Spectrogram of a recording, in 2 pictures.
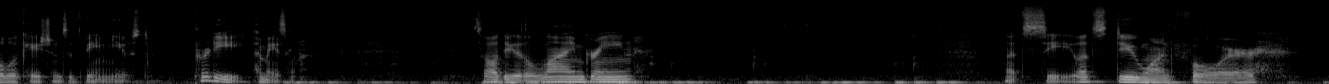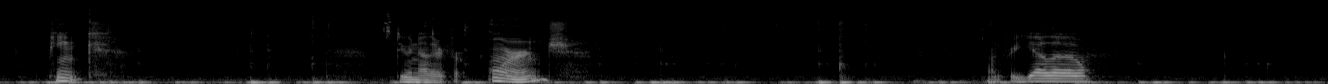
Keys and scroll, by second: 2.6-7.0 typing, 7.5 super+z, 7.9 shift+super+3, 8.3 shift+super+v, 8.9 shift+super+;, 9.1 Return, 9.5 super+Tab, 11.6 shift+super+e, 12.1 shift+super+Tab, 12.7 super+Tab, 13.1-14.7 typing, 15.1 super+z, 15.5 shift+super+3, 15.8 shift+super+v, 15.9 super+;, 16.4 super+Return, 16.5 super+Tab, 17.2 shift+super+Tab, 17.4 shift+super+e, 17.9 shift+super+Tab, 18.5 super+Tab, 18.8 shift+super+4, 18.9-21.1 typing, 21.5 shift+super+v, 21.7 super+;, 21.9 super+Tab, 22.5 shift+super+Tab, 22.6 shift+super+e, 23.2 shift+super+Tab, 23.7 super+Tab, 24.0 super+Return, 24.4-26.0 typing, 26.4 shift+super+3.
